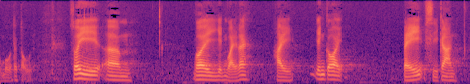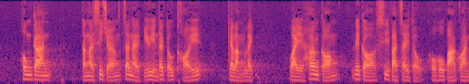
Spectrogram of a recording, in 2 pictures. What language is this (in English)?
Cantonese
